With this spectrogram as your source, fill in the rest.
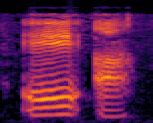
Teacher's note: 저모음은 혀의 높이가 낮은, 그러니까 턱의 높이도 낮고, 즉 입이 가장 많이 벌어지는 모음이었어요. 아 하는 크게 벌리는 모음이었죠.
